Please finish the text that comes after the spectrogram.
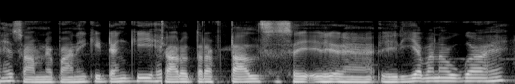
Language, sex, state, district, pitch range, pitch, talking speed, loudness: Hindi, male, Bihar, Sitamarhi, 120-150 Hz, 125 Hz, 165 wpm, -16 LUFS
